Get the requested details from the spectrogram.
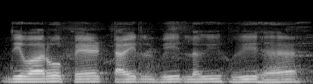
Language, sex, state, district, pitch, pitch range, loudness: Hindi, male, Uttar Pradesh, Saharanpur, 120 Hz, 120-125 Hz, -17 LUFS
